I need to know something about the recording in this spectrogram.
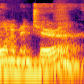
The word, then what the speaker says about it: Buenaventura: How do you pronounce that? Buenaventura. Is that right? Buenaventura.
